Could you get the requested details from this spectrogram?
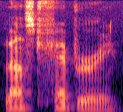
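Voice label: last february, British English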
